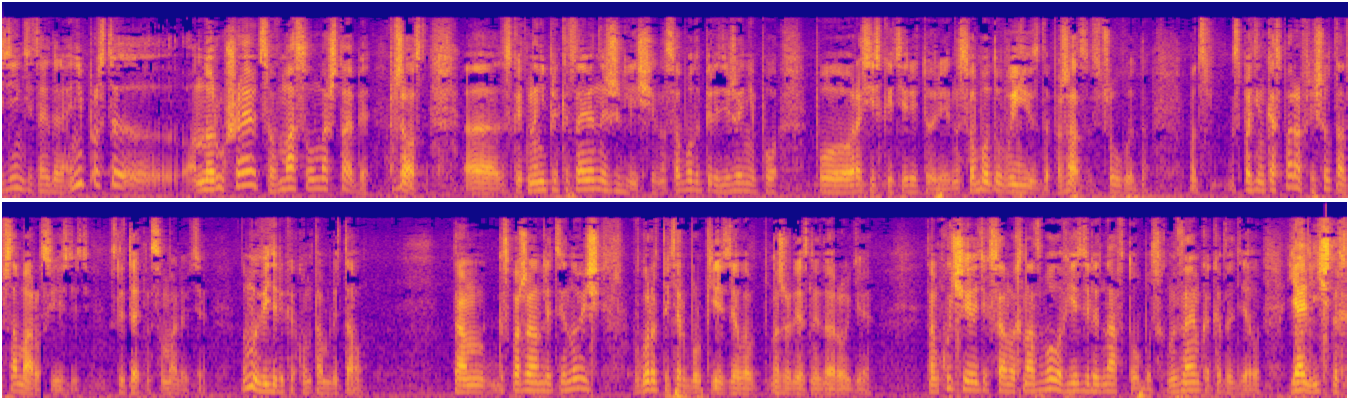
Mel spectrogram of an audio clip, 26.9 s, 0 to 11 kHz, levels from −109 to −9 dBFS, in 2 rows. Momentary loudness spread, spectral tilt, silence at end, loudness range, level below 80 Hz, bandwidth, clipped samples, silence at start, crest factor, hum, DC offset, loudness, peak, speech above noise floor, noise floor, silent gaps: 15 LU; -1.5 dB/octave; 0 s; 5 LU; -50 dBFS; 11 kHz; under 0.1%; 0 s; 26 dB; none; under 0.1%; -22 LUFS; 0 dBFS; 24 dB; -49 dBFS; none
